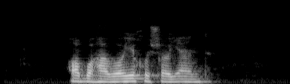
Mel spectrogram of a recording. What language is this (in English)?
Persian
